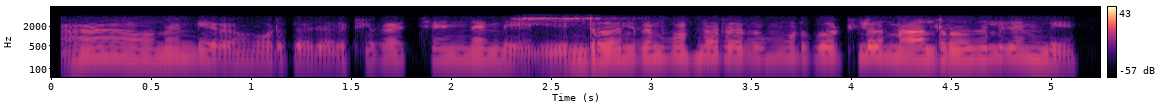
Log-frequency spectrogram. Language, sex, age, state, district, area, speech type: Telugu, male, 30-45, Andhra Pradesh, Kakinada, rural, conversation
